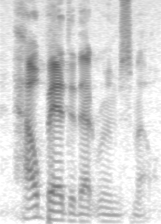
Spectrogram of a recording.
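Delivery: ordinary talk, nothing marked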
